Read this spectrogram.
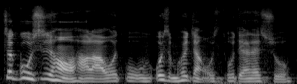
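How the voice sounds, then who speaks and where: A woman's voice: low-pitched, very animated, racing. A woman with a Taiwanese Mandarin accent hosts a podcast, giving casual advice in a chatty, teasing way and laughing often. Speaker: podcast host.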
